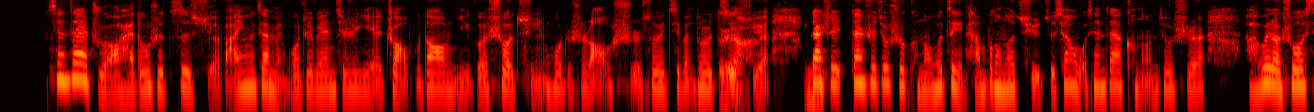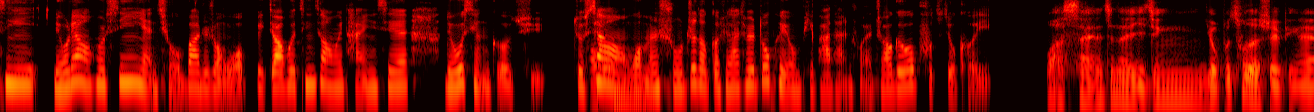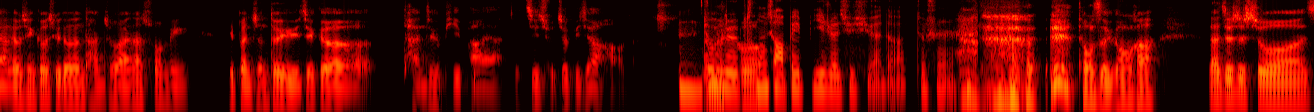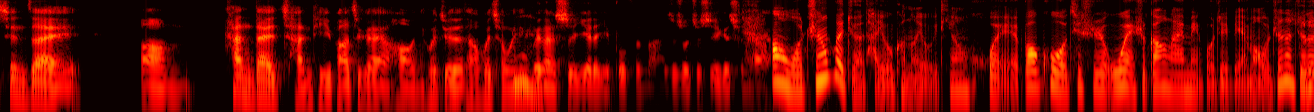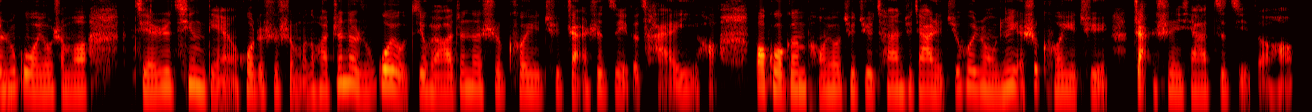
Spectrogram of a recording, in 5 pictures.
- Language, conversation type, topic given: Chinese, podcast, 你平常有哪些能让你开心的小爱好？
- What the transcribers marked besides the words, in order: sniff; laugh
